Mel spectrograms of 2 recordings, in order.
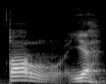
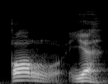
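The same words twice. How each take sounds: Both takes have the same delivery.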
